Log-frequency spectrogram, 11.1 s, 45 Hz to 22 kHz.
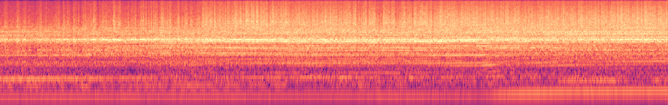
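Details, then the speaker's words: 1958 Evinrude 5.5 hp outboard, restored after Katrina flooding with replaced power head, carburetor and gear case, warm start on a john boat test run: steady, even two-stroke buzz, slight speed increase near the end; runs smoothly, healthy. "She runs beautiful. Let's give her a test run this morning."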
